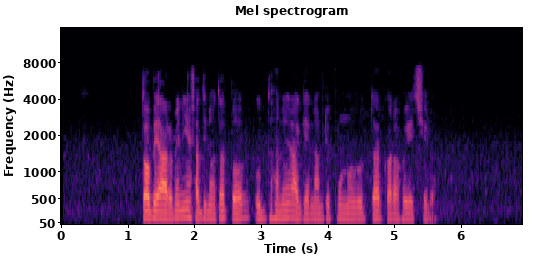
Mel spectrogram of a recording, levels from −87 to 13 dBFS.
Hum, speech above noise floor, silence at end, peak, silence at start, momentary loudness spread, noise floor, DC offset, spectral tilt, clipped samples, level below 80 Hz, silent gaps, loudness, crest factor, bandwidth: none; 40 dB; 1.35 s; -2 dBFS; 1.25 s; 12 LU; -63 dBFS; under 0.1%; -7.5 dB/octave; under 0.1%; -60 dBFS; none; -24 LUFS; 22 dB; 7.6 kHz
